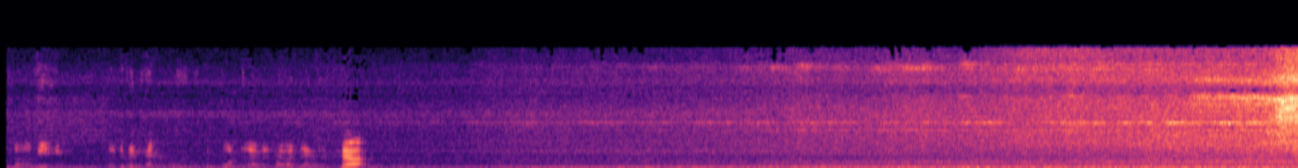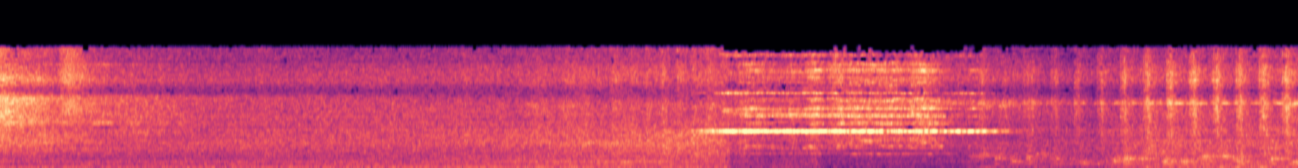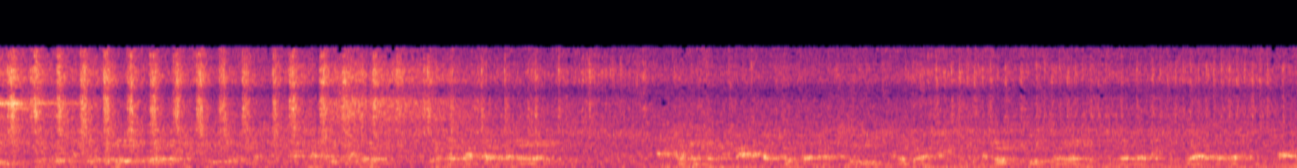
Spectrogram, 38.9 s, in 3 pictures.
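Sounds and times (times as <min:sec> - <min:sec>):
train wheels rumbling: 0:00.1 - 0:38.9
train brakes squealing: 0:07.9 - 0:14.6, 0:19.0 - 0:27.7.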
